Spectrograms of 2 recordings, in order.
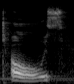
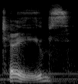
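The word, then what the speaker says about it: Toews: good reading by miriam taves okay that's not toes it's it's pronounced taves okay so there's that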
